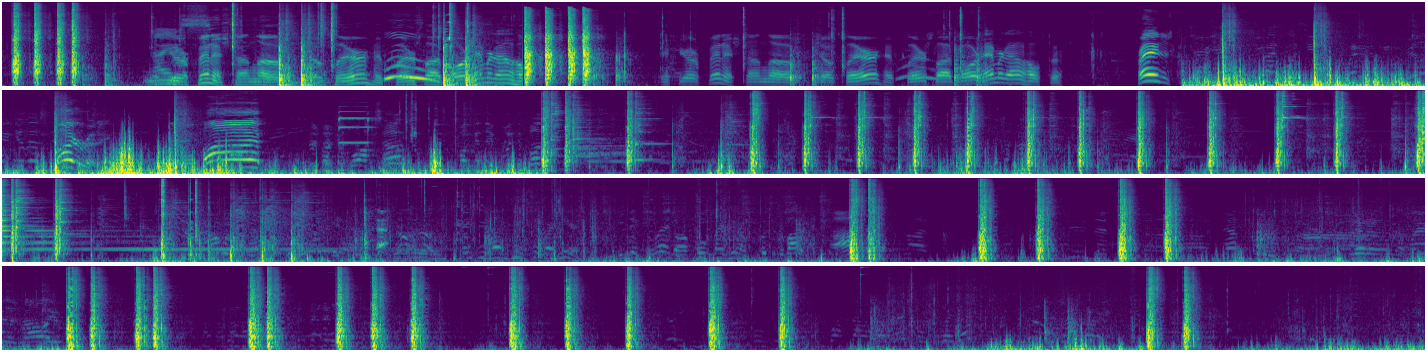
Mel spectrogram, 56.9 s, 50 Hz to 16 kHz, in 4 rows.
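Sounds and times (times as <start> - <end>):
rifle shots: 0.1 - 1.0, 36.9 - 37.4, 38.2 - 39.0, 43.4 - 44.4, 45.2 - 47.1, 47.8 - 49.2, 49.8 - 50.8, 54.1 - 54.8
ringing steel targets: 17.6 - 18.0, 19.7 - 31.9
pistol shots: 43.4 - 44.4, 45.2 - 47.0, 47.8 - 49.2, 49.8 - 50.8, 54.1 - 54.8.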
